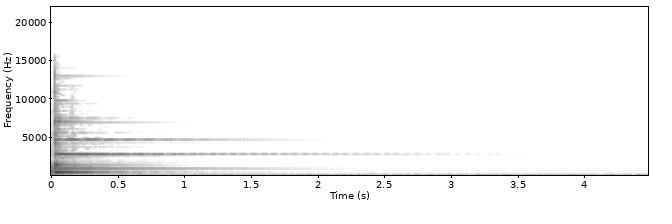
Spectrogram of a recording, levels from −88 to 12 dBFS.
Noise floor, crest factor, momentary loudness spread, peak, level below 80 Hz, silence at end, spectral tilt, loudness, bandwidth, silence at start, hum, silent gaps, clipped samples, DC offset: -57 dBFS; 26 dB; 29 LU; -10 dBFS; -58 dBFS; 3.55 s; -1 dB/octave; -31 LUFS; 14 kHz; 0 s; none; none; under 0.1%; under 0.1%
